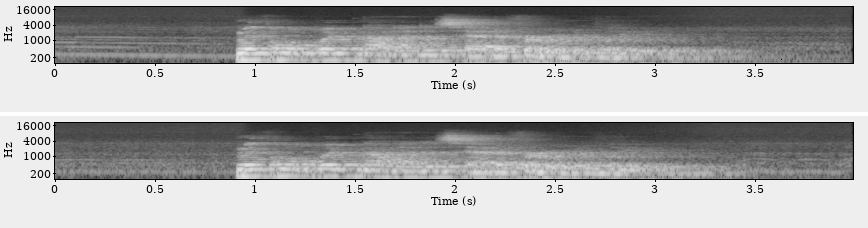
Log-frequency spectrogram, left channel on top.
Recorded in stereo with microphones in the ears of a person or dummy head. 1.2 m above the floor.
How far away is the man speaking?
About 0.7 m.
